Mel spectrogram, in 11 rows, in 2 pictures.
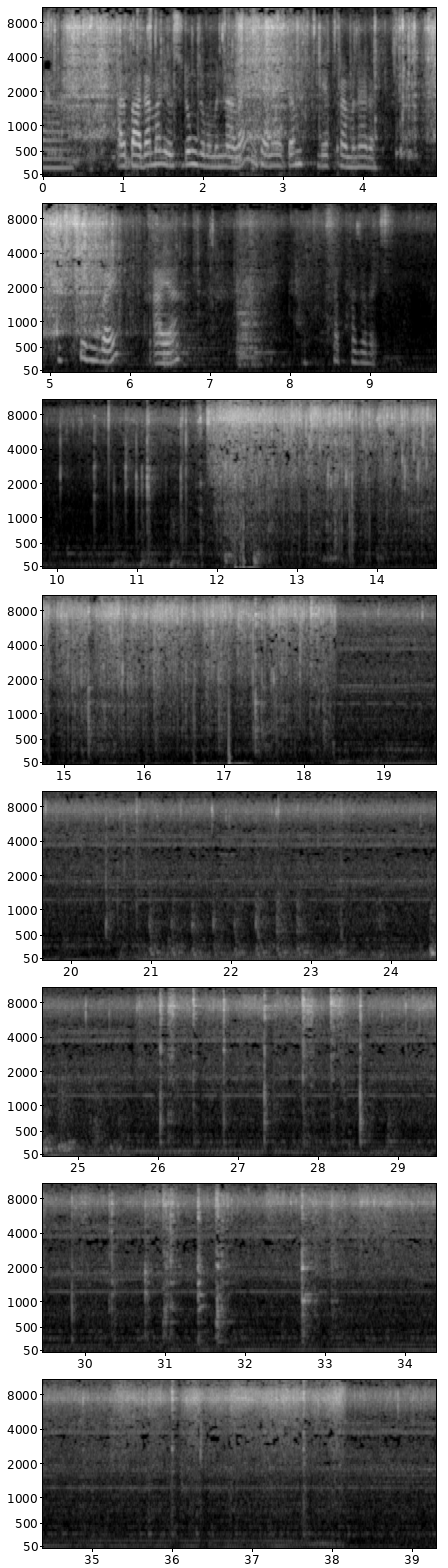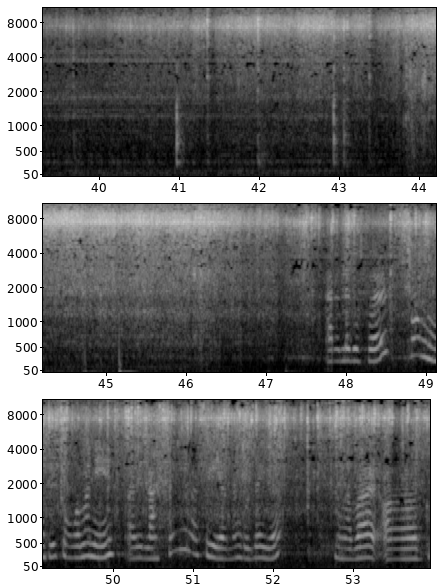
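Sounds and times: spatula scraping a wok: 0.0s - 1.3s, 2.2s - 3.6s, 4.3s - 8.5s, 25.7s - 33.9s
oil sizzling in a wok: 0.0s - 53.9s.

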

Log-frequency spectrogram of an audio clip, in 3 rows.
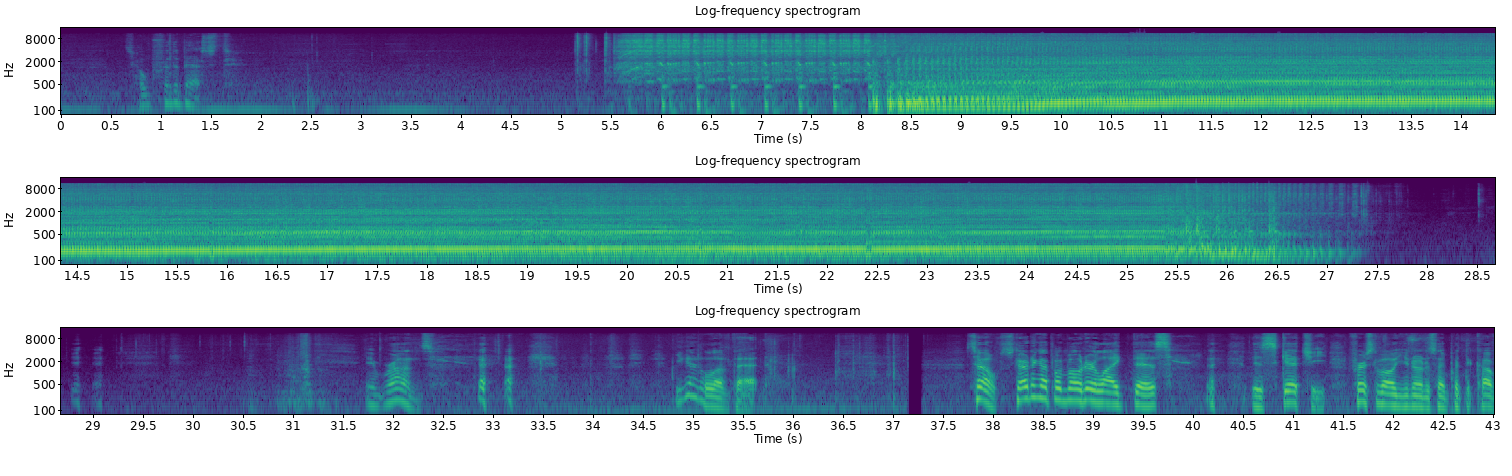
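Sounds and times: engine starter cranking: 5.2s - 11.8s, 25.3s - 27.7s
engine running with a rumble: 5.6s - 27.4s.

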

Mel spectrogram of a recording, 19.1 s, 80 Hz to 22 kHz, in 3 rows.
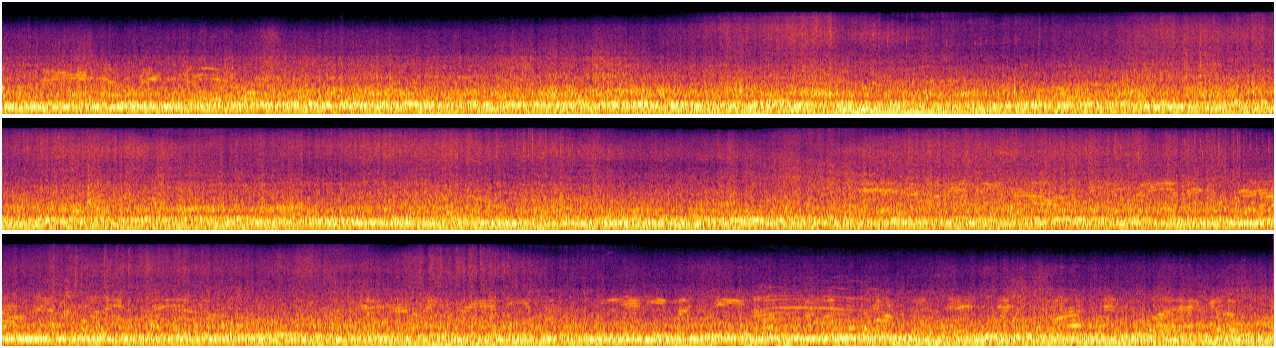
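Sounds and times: race car engines droning: 0.0s - 19.0s.

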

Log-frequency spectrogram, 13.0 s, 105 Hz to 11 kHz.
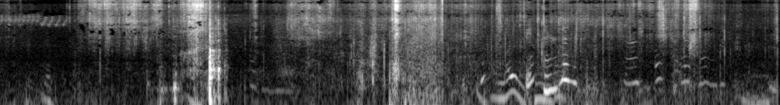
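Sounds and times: crunching in gravelly soil: 4.7s - 13.0s.

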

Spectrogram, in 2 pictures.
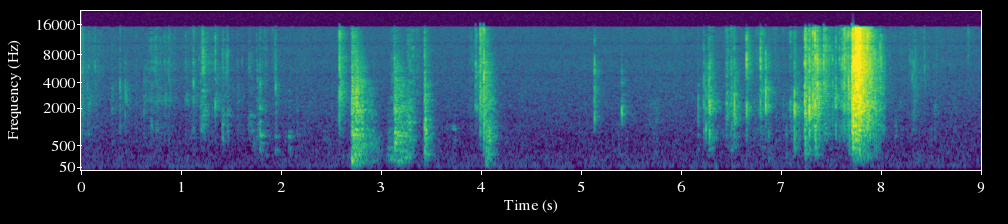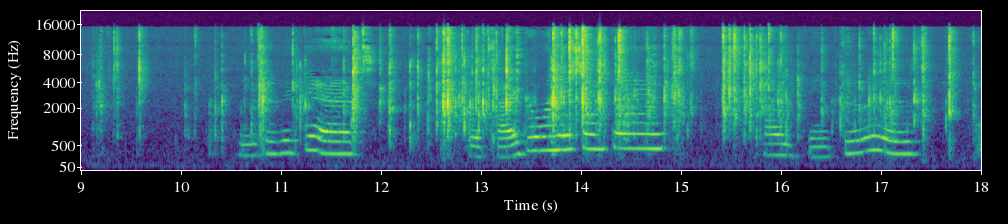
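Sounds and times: foil wrapper crinkling: 0.0s - 2.0s, 6.2s - 8.5s, 9.1s - 18.0s.

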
